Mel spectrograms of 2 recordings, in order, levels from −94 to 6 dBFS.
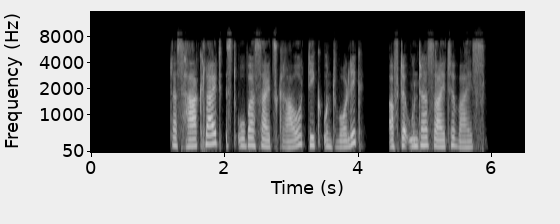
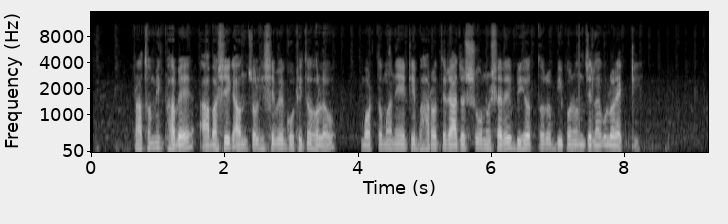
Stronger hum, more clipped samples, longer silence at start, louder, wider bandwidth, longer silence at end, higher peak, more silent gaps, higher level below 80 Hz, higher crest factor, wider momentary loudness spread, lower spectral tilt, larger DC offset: neither; neither; first, 1.2 s vs 0.65 s; about the same, -25 LUFS vs -26 LUFS; second, 9.4 kHz vs 11.5 kHz; second, 0.6 s vs 1.05 s; about the same, -4 dBFS vs -4 dBFS; first, 4.15-4.47 s vs none; second, -72 dBFS vs -60 dBFS; about the same, 22 dB vs 22 dB; about the same, 10 LU vs 8 LU; second, -5 dB/octave vs -6.5 dB/octave; neither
